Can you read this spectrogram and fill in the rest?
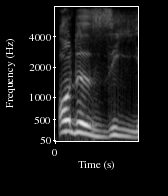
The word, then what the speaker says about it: Odyzzey: Uh, Danielle Towsen is the head of marketing of a, bu- a family business called Odyzzey. It is like an Odyssey, but it's spelled with Z's instead of S's.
